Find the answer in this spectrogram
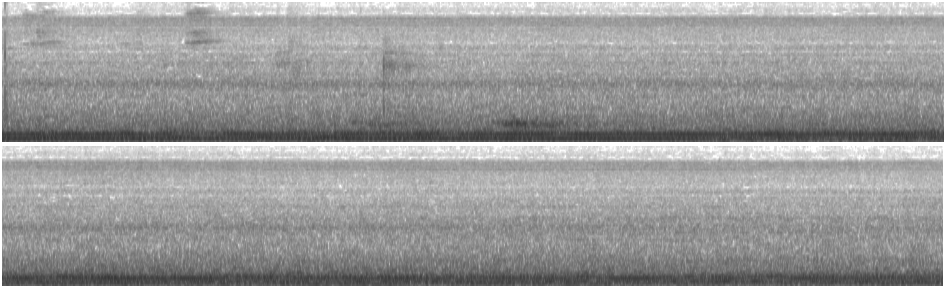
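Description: TKE thyssenkrupp passenger lift car travelling down its shaft, a steady low hum with a deeper tone that fades about five seconds in.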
